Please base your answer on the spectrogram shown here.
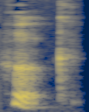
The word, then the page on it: hook: British English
